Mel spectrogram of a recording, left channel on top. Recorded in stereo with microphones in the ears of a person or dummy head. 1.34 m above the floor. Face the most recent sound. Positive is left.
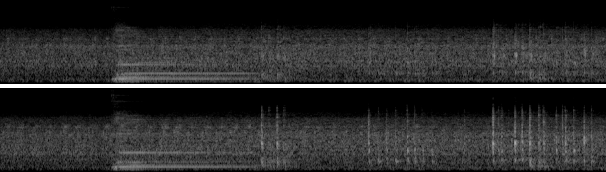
turn(degrees=-45)  # may be behind; listen again after turning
